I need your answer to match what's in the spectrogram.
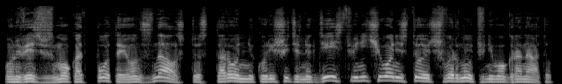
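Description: A man reading a war novel aloud as narrator in a steady storytelling manner. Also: mid-range voice, a little fast, no room sound, studio quality. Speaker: audiobook narrator. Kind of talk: scripted narration.

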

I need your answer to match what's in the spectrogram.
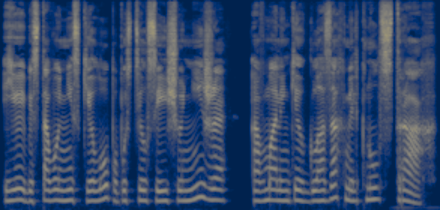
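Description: A woman narrating a first-person novel in an even, expressive reading on a close mic. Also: fairly low pitch, normal speed, dry recording. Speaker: audiobook narrator.

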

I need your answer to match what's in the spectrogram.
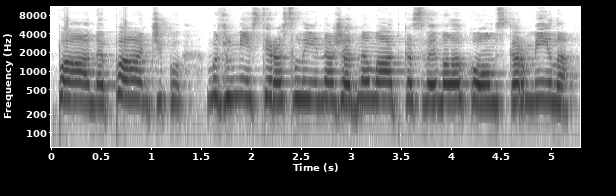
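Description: A woman voicing a sharp-tongued young village girl who scolds and chatters in rural dialect. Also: fairly high pitch, expressive, moderate pace, lo-fi sound, close to an everyday voice. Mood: excited chatter.

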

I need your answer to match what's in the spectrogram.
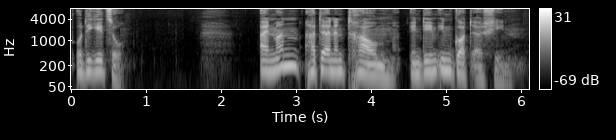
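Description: Expressive male radio storyteller. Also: mid-range voice, slow pace, no room sound, clean studio sound. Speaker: narrator.

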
